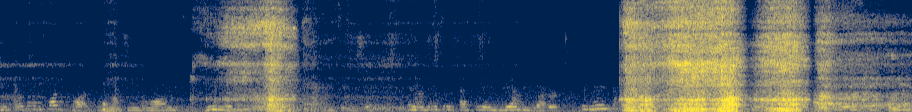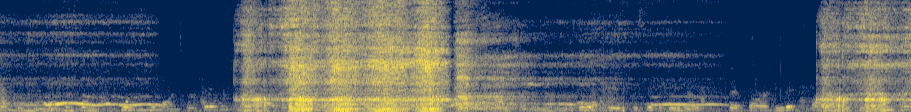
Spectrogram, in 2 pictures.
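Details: Snoring from a sleeping husband: loud, rough snoring bursts on breathing in, about every five to six seconds, with quieter breathy sounds in between.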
